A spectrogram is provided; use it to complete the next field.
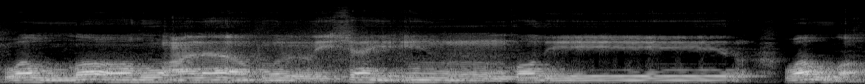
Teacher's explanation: itu lam jalalah tafhim karena diawali dengan fathah ya, itebal.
